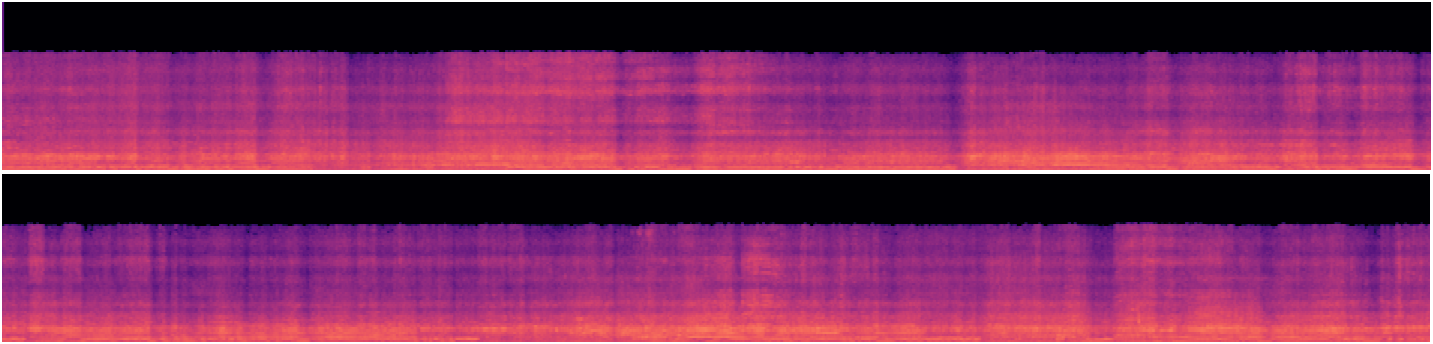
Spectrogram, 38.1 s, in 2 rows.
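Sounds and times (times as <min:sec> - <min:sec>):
motocross bike engine wail: 0:00.0 - 0:38.0
wind rumble on microphone: 0:00.4 - 0:13.0.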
